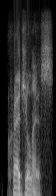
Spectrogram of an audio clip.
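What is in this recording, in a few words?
"credulous", American English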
